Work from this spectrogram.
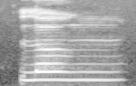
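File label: "leng", Mandarin Chinese, first tone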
